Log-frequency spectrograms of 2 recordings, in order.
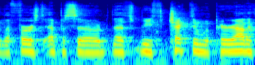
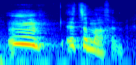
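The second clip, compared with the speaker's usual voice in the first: mock disagreement; 8 semitones higher than usual. Retold dispute over scone or muffin.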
